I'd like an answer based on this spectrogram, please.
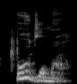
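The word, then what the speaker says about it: Ujamaa: So we know that we are at Ujama.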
